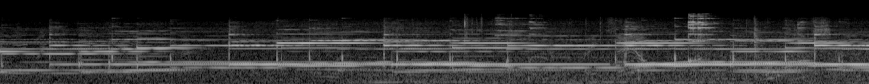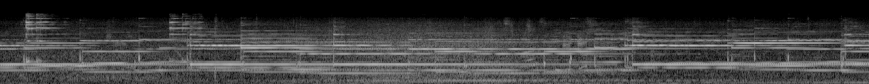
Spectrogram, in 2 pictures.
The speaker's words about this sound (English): Our next musical moment comes as a quaint town square performance, as the Stars Hollow Bell Choir rehearses the First Noel.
